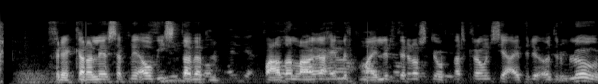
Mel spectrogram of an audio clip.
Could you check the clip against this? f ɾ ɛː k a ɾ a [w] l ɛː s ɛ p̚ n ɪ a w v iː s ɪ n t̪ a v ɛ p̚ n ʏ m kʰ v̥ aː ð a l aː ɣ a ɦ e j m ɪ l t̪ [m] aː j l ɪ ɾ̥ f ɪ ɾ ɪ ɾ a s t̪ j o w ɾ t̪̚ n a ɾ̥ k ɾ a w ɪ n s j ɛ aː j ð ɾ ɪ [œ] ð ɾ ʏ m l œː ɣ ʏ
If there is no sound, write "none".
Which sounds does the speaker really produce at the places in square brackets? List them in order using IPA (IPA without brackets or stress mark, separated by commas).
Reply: none, m, œ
